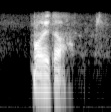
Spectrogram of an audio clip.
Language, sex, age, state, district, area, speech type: Manipuri, male, 18-30, Manipur, Kangpokpi, urban, conversation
